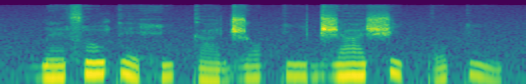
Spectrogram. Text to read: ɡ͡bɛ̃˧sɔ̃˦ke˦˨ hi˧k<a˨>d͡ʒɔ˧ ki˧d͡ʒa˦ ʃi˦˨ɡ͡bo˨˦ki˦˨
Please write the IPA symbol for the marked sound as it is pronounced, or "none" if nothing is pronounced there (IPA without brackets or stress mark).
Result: a˨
